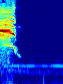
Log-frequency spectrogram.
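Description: A voice imitates a sharp, high scream in one brief burst that cuts off abruptly, followed by a quiet room hum.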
